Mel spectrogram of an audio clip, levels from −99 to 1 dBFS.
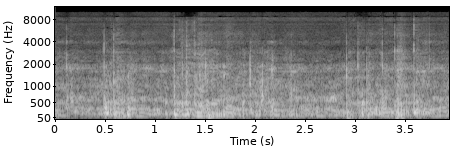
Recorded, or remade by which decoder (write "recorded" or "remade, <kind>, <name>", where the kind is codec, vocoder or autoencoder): remade, codec, SNAC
